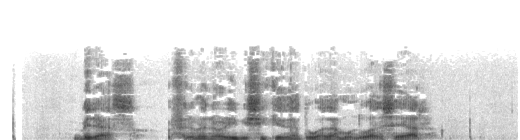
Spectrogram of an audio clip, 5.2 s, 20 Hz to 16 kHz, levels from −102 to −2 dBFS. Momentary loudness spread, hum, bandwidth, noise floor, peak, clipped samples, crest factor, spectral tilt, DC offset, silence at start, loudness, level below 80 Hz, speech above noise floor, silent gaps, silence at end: 12 LU; none; 11 kHz; -71 dBFS; -12 dBFS; under 0.1%; 20 dB; -4 dB/octave; under 0.1%; 0.75 s; -31 LUFS; -64 dBFS; 40 dB; none; 0.9 s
